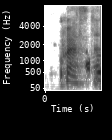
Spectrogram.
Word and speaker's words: Cuesta: Cuesta.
